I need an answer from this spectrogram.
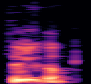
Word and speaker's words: theta: little symbol that you see down there it's pronounced theta all right and it goes like this it's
